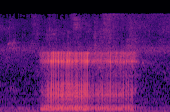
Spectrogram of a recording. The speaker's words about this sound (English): Are you sleeping? Is that a light snore? A monkey? No. It was a groan.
